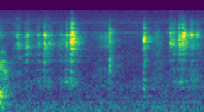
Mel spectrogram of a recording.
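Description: Scissors snipping through loops of wound yarn, a few short, sharp snips spread over two seconds.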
